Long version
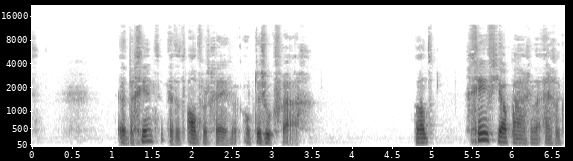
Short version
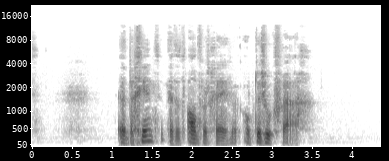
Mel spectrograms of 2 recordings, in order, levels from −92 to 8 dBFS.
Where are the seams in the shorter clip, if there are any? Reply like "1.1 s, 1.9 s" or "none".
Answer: none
